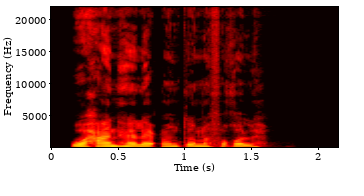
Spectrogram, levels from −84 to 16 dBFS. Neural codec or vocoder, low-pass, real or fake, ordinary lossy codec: none; none; real; none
